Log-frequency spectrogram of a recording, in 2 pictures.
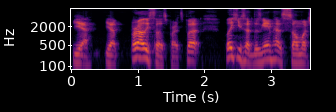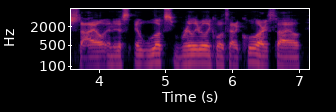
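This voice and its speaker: A man with an average-pitched voice chats as a podcast co-host. His delivery is informal and hedging, as he thinks out loud about games in a casual, conversational style. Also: brisk.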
